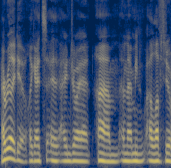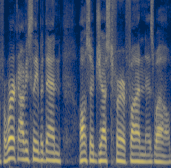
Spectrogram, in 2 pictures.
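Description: A man has a plain, everyday voice at medium pitch. His intonation stays fairly even. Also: fairly quick pace. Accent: American. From Connecticut, US. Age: 30s. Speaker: comedian. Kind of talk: casual chat.

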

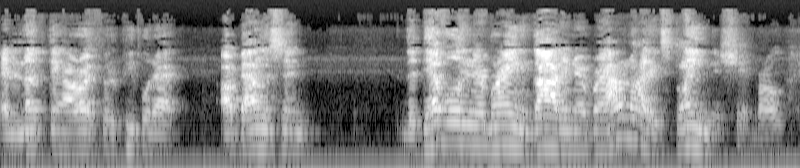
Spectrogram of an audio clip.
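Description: The speech moves at a fairly quick pace. Audible room echo and noticeable background noise surround it. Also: man. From Central Florida. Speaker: rapper. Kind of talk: casual interview.

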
